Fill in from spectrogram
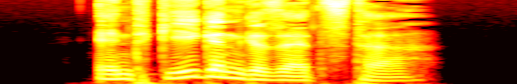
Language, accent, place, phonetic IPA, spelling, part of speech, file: German, Germany, Berlin, [ɛntˈɡeːɡn̩ɡəˌzɛt͡stɐ], entgegengesetzter, adjective, De-entgegengesetzter.ogg
- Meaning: inflection of entgegengesetzt: 1. strong/mixed nominative masculine singular 2. strong genitive/dative feminine singular 3. strong genitive plural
